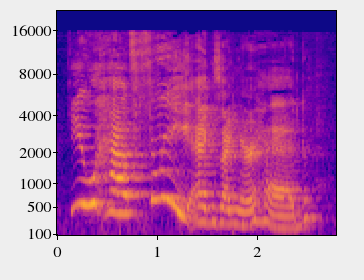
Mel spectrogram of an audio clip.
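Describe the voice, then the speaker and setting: The voice is a put-on character voice. It sounds squeaky. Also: woman, extremely high pitch for a woman. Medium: read story. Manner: cheerful, matter-of-fact.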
